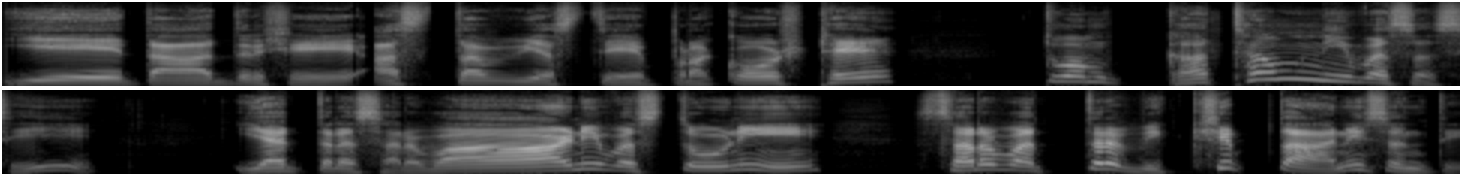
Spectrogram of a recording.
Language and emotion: Sanskrit, disgusted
